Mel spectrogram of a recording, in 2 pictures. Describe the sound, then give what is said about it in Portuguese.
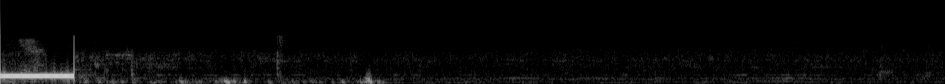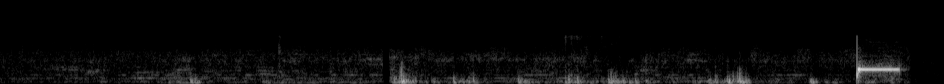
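Telephone call transfer tones: a short steady beep opens, then near silence with scattered faint clicks and ticks, and another brief tone sounds near the end. “Só um minuto, por favor, que eu vou transferir a sua ligação. Transferência.”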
